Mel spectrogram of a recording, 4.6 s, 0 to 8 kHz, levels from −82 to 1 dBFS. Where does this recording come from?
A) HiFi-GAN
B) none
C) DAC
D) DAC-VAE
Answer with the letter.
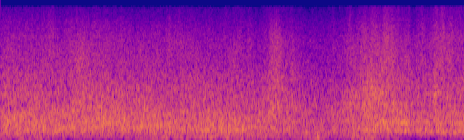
B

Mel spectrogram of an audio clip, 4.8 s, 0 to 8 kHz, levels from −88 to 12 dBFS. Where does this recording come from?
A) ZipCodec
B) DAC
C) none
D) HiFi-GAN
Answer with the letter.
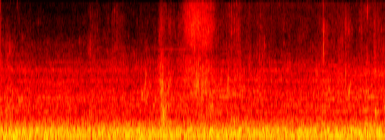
C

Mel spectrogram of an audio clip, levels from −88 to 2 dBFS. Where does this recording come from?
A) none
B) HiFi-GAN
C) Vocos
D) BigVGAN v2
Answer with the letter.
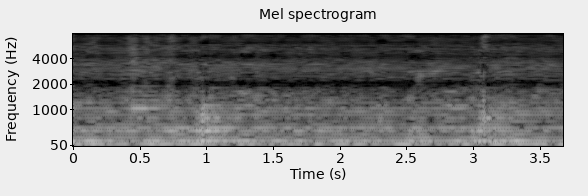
B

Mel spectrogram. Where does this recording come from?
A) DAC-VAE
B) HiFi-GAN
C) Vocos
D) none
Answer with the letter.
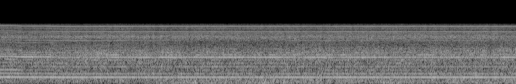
D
